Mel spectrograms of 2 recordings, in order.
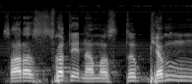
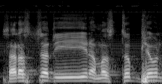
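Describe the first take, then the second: First: The final vowel of Saraswati is kept short. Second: The final vowel of Saraswati is drawn out long. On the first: The speaker calls it right. "అక్కడ హ్రస్వమే ఉంటుంది సంస్కృతంలో" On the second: The speaker calls it wrong. "చాలామంది సరస్వతి నమస్తుభ్యం దీర్ఘం తీస్తారు"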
